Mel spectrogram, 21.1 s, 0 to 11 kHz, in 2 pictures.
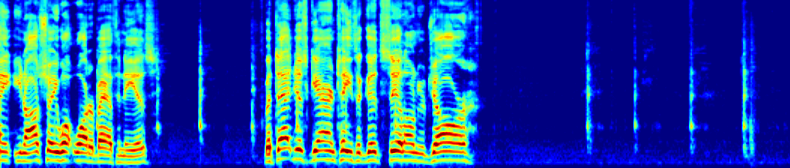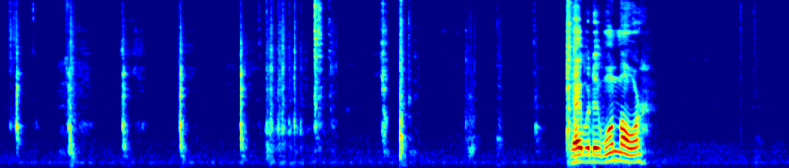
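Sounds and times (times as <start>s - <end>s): knife chopping vegetables on board: 9.2s - 13.1s, 13.7s - 14.0s.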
